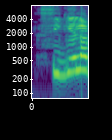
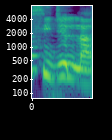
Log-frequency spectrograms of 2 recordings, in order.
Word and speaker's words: Shigella: 7 নম্বর প্রশ্ন, সিগেলা বা সিজেল্লা এই একটা ব্যাকটেরিয়ার নাম, যেটা মানে যে যেরকম উচ্চারণ করতে চাইবে, যার জন্য আমি পাশে ইংলিশটাও দিয়ে দিচ্ছি, SHIGELLA। তো সিগেল্লা বলো, সিজেল্লা বলো, হোয়াট এভার ইউ ওয়ান্ট।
